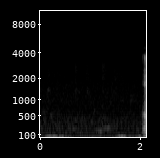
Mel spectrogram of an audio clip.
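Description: A few faint clicks and ticks of a stylus tapping on a pen tablet while words are handwritten.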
